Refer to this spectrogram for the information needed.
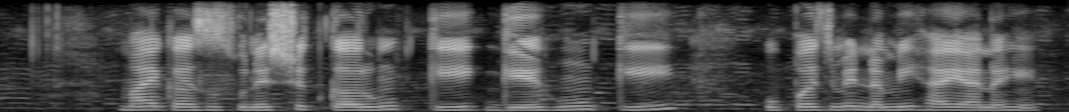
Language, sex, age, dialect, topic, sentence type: Hindi, female, 18-24, Awadhi Bundeli, agriculture, question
